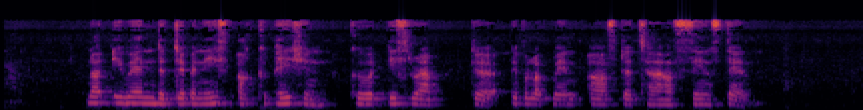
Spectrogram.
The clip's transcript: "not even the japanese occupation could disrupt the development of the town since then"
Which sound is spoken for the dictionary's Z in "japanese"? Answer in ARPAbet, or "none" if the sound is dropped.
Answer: S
